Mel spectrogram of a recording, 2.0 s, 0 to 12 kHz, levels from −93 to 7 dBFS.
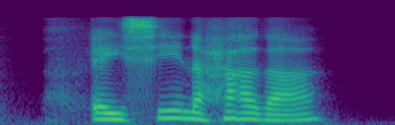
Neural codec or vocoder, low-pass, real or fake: codec, 16 kHz, about 1 kbps, DyCAST, with the encoder's durations; 7.2 kHz; fake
